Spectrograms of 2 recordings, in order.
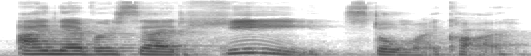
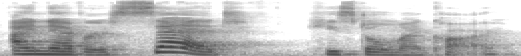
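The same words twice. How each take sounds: First: The word "he" carries the main stress. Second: The word "said" carries the main stress. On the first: Someone else stole the car. "I'm saying that it wasn't him who stole the car, but it was someone else" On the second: It was hinted or thought, not said. "I might be expressing that I didn't say he did this, but I might have hinted at it or thought it"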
